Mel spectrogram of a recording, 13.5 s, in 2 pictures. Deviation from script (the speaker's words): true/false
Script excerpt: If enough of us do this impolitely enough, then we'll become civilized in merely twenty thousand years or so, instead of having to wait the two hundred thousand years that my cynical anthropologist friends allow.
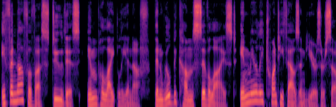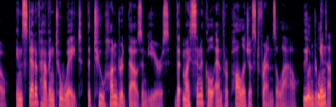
true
